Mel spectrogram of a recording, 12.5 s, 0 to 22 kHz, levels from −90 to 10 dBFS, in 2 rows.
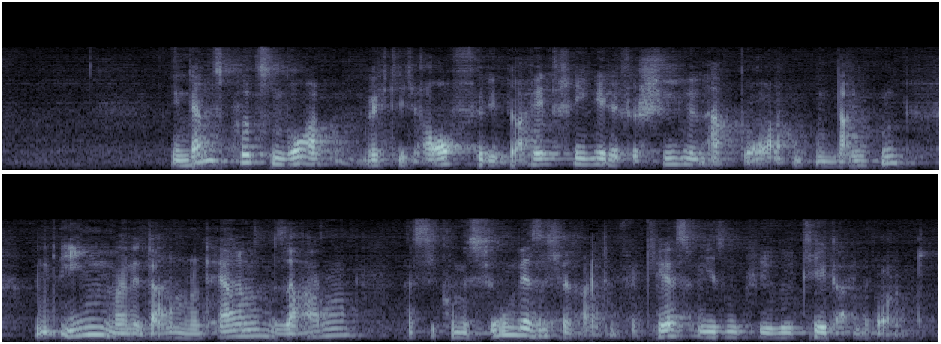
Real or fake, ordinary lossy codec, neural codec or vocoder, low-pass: fake; AAC, 48 kbps; codec, 44.1 kHz, 2.6 kbps, SNAC; 7.2 kHz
